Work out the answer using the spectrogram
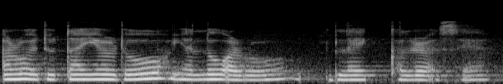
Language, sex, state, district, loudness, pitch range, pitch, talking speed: Nagamese, female, Nagaland, Dimapur, -14 LUFS, 215-235 Hz, 225 Hz, 105 wpm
